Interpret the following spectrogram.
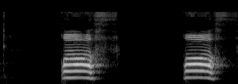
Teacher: قاف، قاف، یہ جو قاف ہے نا، قاف میں نے کہا تھا نا زبان کے جڑ سے سٹارٹ ہوتا ہے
